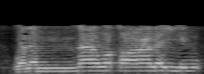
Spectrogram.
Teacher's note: يدخل العين الأولى في الثانية أو كأنه يسهل الثانية أو يختلس حركتها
